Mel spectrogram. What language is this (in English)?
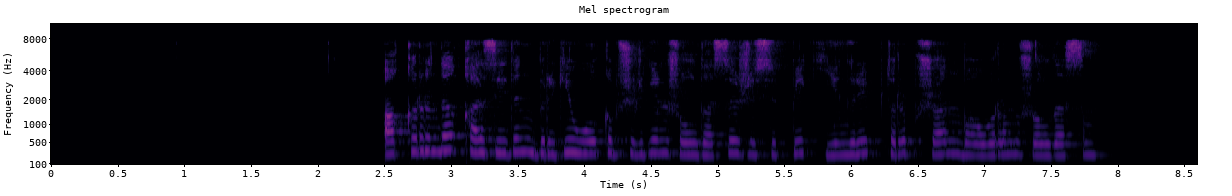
Kazakh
